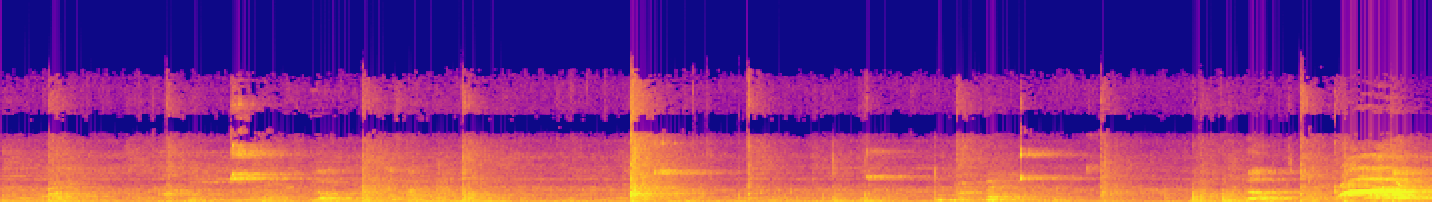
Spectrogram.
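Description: Badminton rackets striking a shuttlecock in a doubles rally, a string of sharp hits, the loudest about six seconds in. Short high squeaks between the hits, with voices near the end.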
